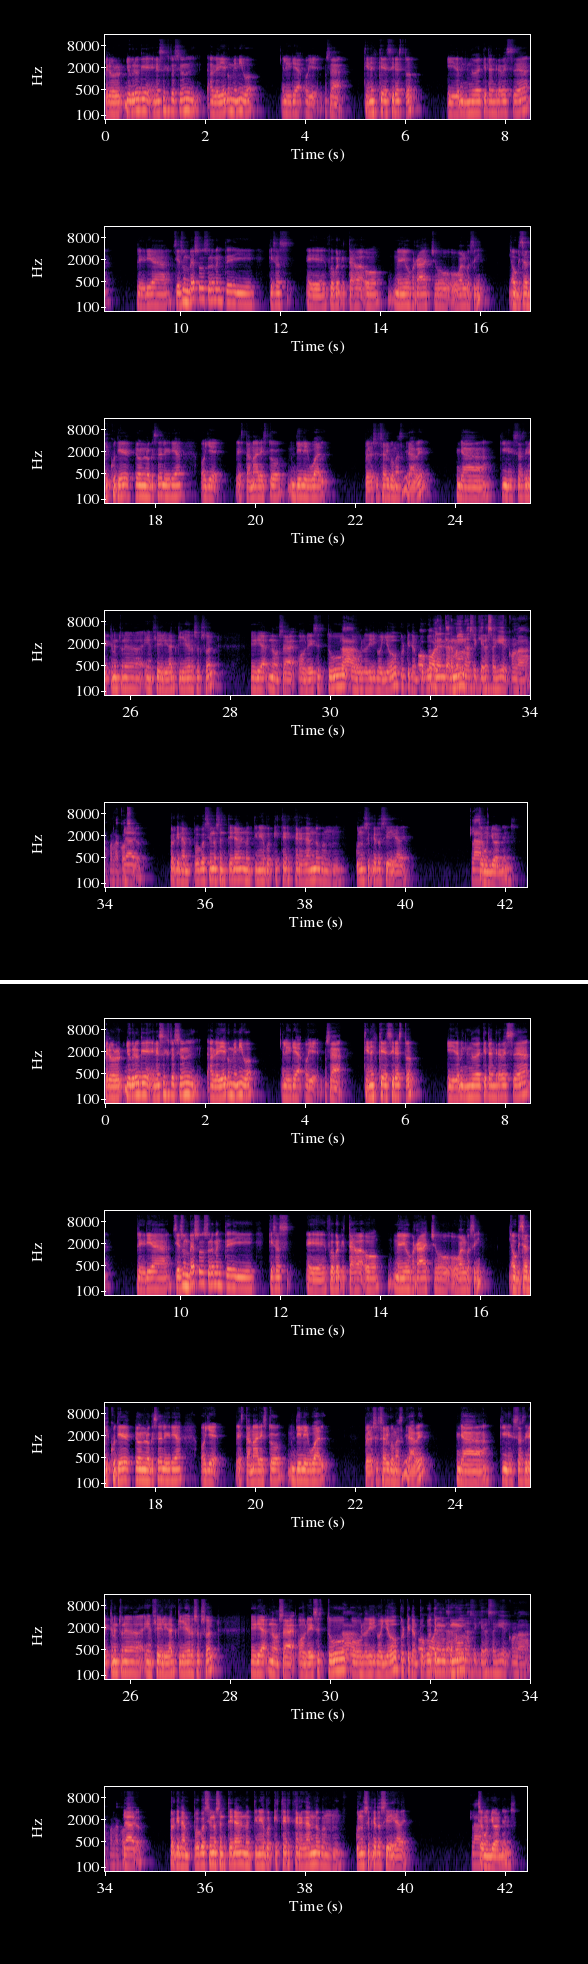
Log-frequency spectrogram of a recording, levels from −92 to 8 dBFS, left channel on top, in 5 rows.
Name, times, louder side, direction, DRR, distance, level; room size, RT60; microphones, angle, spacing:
voice 1, 0.0-3.0 3.5-4.8 5.2-6.2 6.9-8.5 9.1-11.5 11.8-12.2 12.5-16.1 16.6-18.6 18.9-19.3 19.6-21.4 22.2-23.4 24.0-27.7 28.4-32.7 34.4-34.7 35.3-38.8 39.0-40.1 41.5-42.2, right 3 dB, 55° right, 0.8 m, -23 dB
voice 2, 30.2-30.7 31.8-34.5 41.3-41.7, left 3 dB, 70° left, 1.2 m, -27 dB
17.5 x 11.5 x 5.1 m
head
